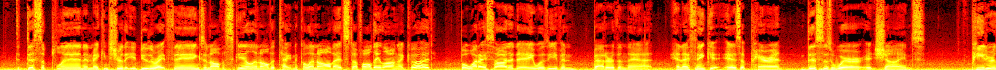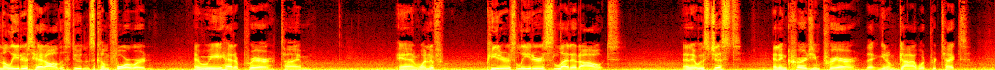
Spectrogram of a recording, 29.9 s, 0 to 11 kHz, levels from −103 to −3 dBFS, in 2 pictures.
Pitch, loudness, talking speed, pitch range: 155 Hz, -14 LUFS, 175 wpm, 130-170 Hz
